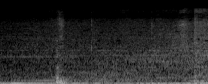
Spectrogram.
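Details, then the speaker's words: 2008 VW Passat B6 1.8 TSI, hard start then shaking, misfiring idle with uneven stumbles; scanner shows misfires on cylinders 1, 3, 4; high fuel use; caused by clogged injectors and leaking injector seals. "отак от він робить його трусить не так от Він працює"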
